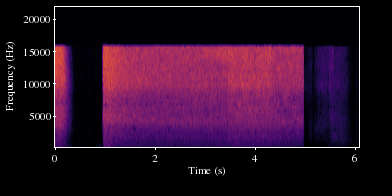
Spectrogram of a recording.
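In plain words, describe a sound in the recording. A spray gun hisses as it sprays.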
